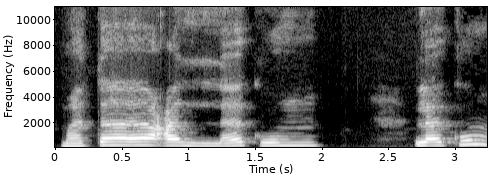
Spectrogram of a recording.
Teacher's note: mim sukun dibaca dengan jelas tanpa berdengung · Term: izhar syafawi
